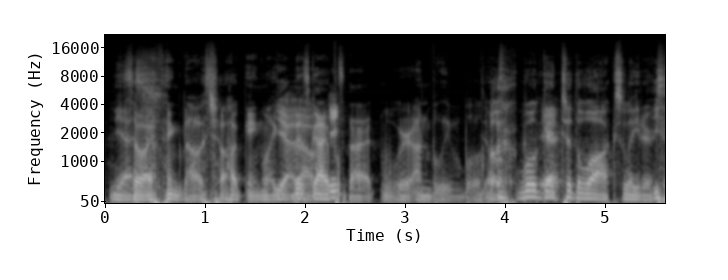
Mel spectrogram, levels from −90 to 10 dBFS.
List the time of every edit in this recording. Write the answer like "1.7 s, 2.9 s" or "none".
2.3 s, 4.1 s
